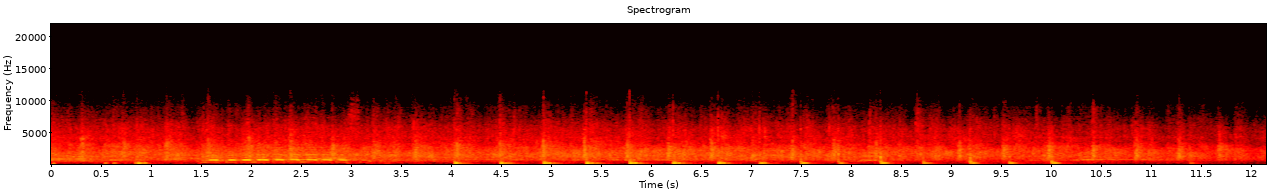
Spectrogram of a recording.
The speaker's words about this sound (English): Come on, give Jesus a great big hand clap of praise right now.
